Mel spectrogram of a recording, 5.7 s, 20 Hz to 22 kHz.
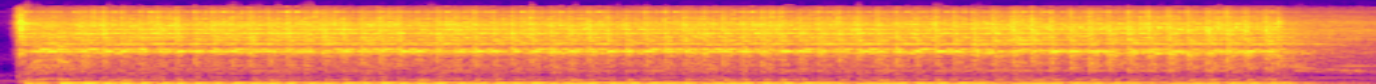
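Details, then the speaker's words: Test engine (3UZ) used to check a new 1996-97 Lexus LS400 1UZ-FE non-VVT-i harness with standard ECU: even rapid whirring crank about three pulses a second for five seconds, then stops; starter circuit okay, fuel pump receiving voltage while cranking. "while i'm cranking it over obviously you'll hear the motor physically cranking over so we know the slider circuit's okay"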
